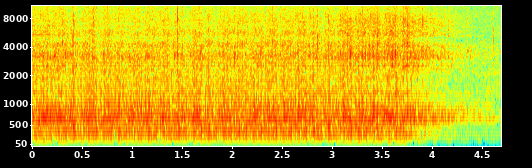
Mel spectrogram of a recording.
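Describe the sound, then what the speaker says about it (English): A 2000 Honda Civic with an aftermarket 4-inch rolled-tip exhaust rumbles at a steady idle, a close, loud, low burbling drone that fades out near the end. "It's got a nice rumble to it when it's just sitting, idling."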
